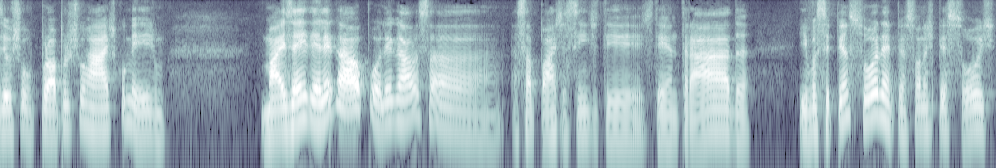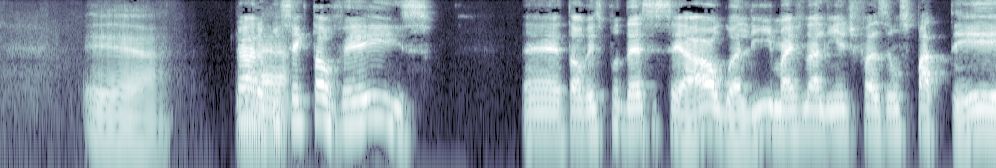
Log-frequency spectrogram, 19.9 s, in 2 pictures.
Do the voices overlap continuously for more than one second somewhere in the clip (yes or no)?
no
